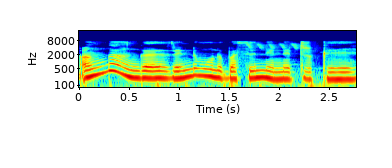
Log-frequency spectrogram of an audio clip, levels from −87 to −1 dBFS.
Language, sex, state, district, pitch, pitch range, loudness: Tamil, female, Tamil Nadu, Nilgiris, 205 Hz, 190-230 Hz, -14 LUFS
